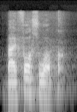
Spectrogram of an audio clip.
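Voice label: "byforce work", Nigerian Pidgin, male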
